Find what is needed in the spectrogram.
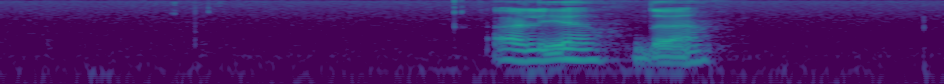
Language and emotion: Russian, sad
